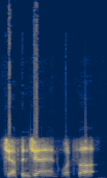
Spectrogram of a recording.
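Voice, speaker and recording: A man's voice: on the high side, no echo. Man on a tinny phone line. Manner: hesitant, full of "you know" and "like" fillers. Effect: heard over a phone line on speakerphone. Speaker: radio show call recipient. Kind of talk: casual phone chat.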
